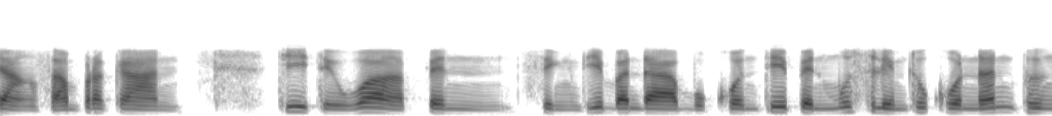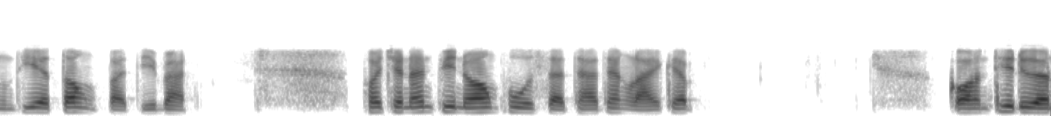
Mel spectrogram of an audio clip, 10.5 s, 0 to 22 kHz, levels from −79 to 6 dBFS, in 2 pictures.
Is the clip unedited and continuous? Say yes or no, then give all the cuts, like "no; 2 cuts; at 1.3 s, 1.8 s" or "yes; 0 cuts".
yes; 0 cuts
